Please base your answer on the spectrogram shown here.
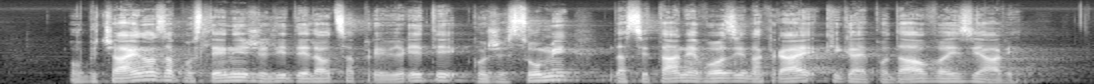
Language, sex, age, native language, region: Slovenian, male, 30-49, Slovenian, Zasavska region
